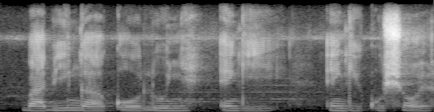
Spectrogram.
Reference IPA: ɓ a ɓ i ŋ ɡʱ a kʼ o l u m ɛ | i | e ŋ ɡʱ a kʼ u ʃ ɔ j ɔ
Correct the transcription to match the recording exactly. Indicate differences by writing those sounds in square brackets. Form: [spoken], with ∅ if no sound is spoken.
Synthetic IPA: ɓ a ɓ i ŋ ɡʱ a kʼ o l u [ɲ] ɛ | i | e ŋ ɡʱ [i] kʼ u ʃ [ɔː] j ɔ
